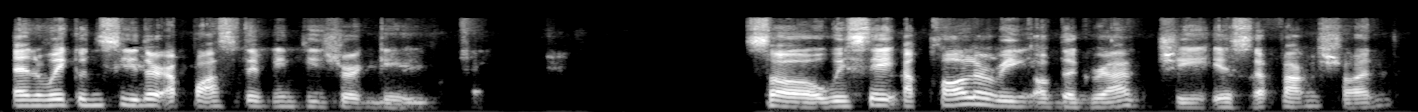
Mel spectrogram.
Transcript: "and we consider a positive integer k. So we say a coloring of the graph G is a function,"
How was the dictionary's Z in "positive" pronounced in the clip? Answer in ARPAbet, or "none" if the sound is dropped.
S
